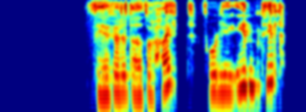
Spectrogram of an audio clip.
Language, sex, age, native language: Icelandic, female, 40-49, Swedish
